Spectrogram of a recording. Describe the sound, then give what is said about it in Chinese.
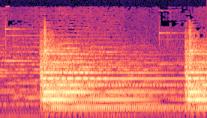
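A clock bell striking eleven o'clock, heard at the entrance of a grand hotel; two strikes about a second and a half apart, each loud, resonant chime ringing on with a rich, humming tone between strikes. No one speaks. “直到听见敲了十一响钟声后，才下定决心，鼓起勇气，一脚步入大门。”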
